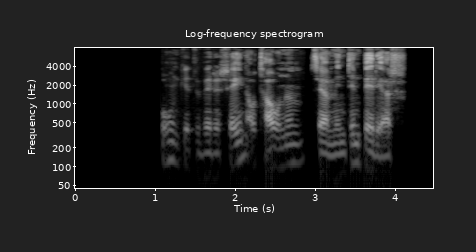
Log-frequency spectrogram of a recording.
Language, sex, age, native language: Icelandic, male, 40-49, German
